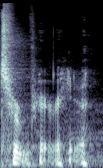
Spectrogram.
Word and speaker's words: Terraria: deep wand slash spelling system that's awesome it's pronounced Terraria when I afford Lantern seek oh I can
